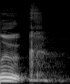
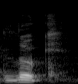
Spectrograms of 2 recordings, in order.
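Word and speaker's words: Luc: It's a French name. It's L-U-C. Well, it's more like Luke. But I don't really speak French. I'm from Minnesota, so I have trouble pronouncing it.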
